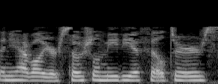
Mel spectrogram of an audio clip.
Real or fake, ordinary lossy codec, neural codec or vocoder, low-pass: real; MP3, 24 kbps; none; 7.2 kHz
